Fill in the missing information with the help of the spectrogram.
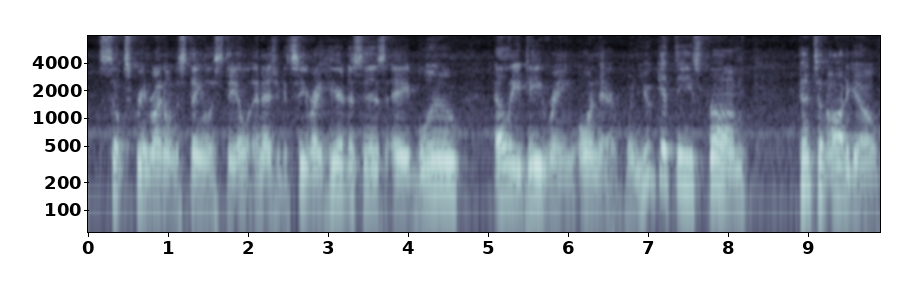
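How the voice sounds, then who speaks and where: A man's voice: medium pitch, dark tone. A man giving an instructional product walkthrough in a methodical, explanatory manner, as a company demonstrator.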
